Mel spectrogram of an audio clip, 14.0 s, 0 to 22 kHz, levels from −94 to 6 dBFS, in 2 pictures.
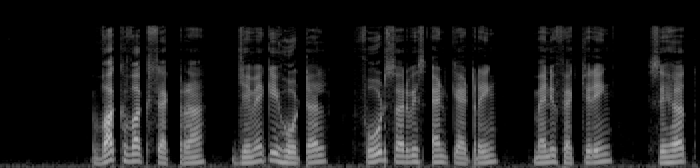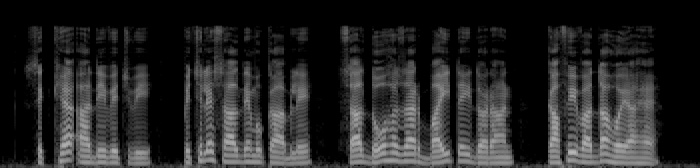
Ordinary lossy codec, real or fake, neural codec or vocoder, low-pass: none; real; none; none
